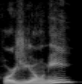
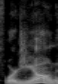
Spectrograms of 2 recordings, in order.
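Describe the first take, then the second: First: The name ends with a sounded final vowel. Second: The name ends without a final vowel sound. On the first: The speaker calls it wrong. "It's not Forgione unless it ends in an I" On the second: The speaker calls it right. "we don't pronounce it that way"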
